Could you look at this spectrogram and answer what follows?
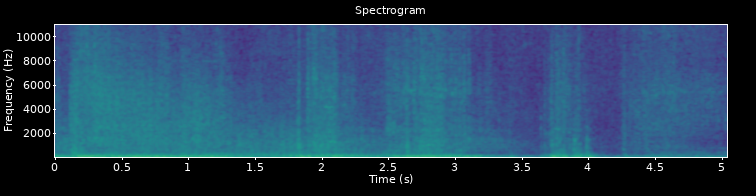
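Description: Dense, continuous gunfire and explosions from DOOM 2016 fill the clip with loud, roaring blasts and mechanical clatter, barely easing toward the end.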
